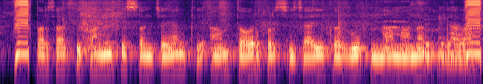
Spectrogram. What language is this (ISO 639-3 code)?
bho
